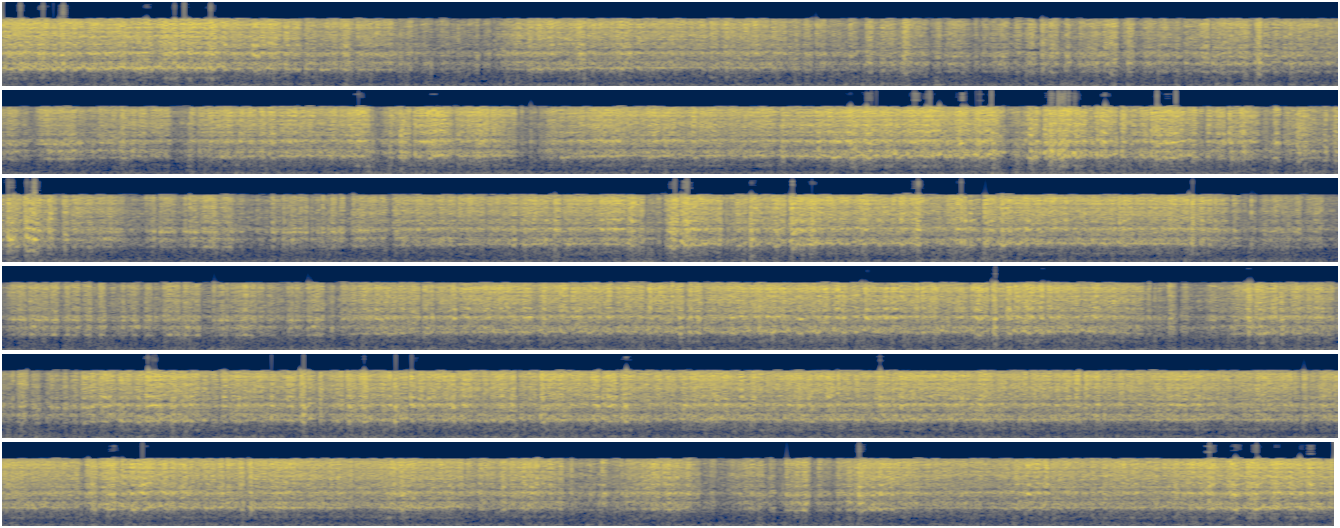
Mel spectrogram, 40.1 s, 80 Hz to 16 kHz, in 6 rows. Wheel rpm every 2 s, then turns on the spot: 210, 230, 220, 220, 230, 230, 220, 220, 230, 230, 220, 230, 230, 220, 230, 230, 230, 230, 230, 230.
none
